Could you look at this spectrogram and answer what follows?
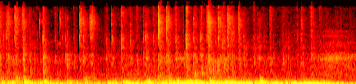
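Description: Fingers tap quickly on a computer keyboard, a close, steady patter of clicking keys with a low background hum, rising slightly in density partway through; no one speaks.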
